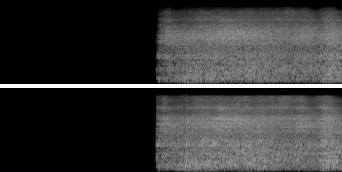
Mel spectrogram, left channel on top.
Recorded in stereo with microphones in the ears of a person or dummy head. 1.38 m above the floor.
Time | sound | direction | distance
1.6 | crumpling | 50° right (ahead or behind) | 1.8 m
